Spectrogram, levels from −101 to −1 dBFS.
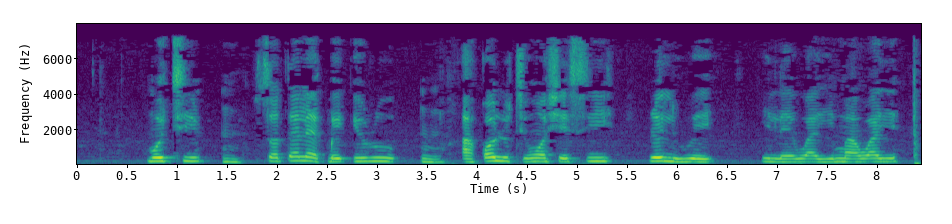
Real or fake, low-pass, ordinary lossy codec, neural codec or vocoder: real; 7.2 kHz; MP3, 32 kbps; none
